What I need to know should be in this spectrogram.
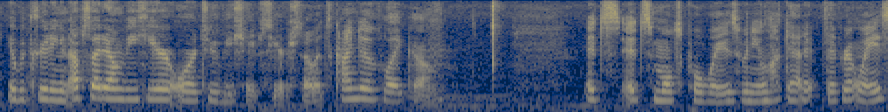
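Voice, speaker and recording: A woman with a medium-pitched, slightly throaty voice patiently walks through a step-by-step craft tutorial. She's chatty, makes small slips and apologizes, and there's a little hiss or hum on the recording.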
